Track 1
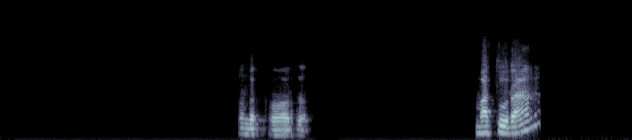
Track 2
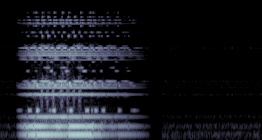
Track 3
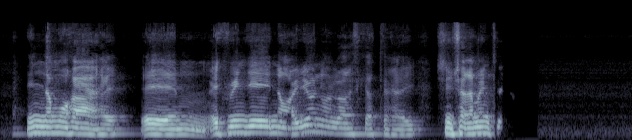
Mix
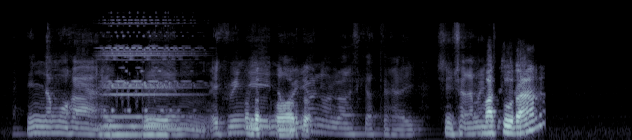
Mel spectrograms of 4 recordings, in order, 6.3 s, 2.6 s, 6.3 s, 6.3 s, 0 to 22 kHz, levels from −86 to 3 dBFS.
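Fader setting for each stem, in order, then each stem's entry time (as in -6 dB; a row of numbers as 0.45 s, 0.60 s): 0.0 dB, -12.5 dB, -13.0 dB; 0.05 s, 0.75 s, 0.00 s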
